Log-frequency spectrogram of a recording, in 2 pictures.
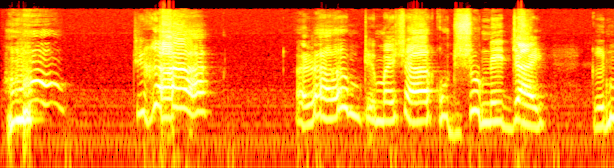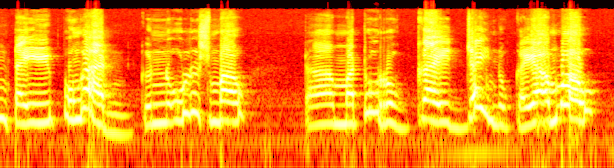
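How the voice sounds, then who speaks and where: Actress as slow, high-voiced stubborn Ilocano wife. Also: female voice, lively intonation, fairly bright tone, heavily acted. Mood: whiny, exasperated. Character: proud, stubborn older wife boasting of her big new house. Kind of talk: Ilocano comedy radio-style drama acting.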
